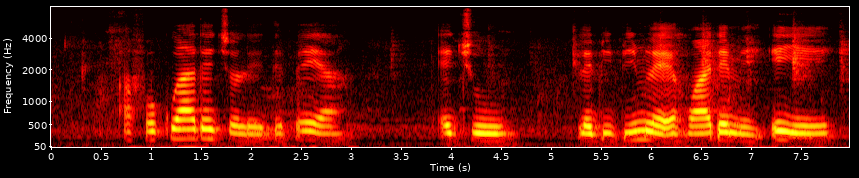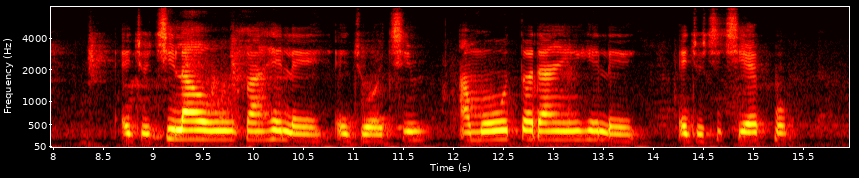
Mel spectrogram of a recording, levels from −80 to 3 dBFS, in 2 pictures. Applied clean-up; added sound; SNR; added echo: none; none; none; none.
